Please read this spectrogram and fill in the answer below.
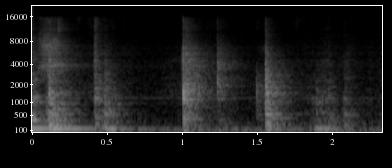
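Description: A few short knocks and taps as a garden hose is handled and lowered into a clear plastic tub of water, the sharpest about a second in and another soon after.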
